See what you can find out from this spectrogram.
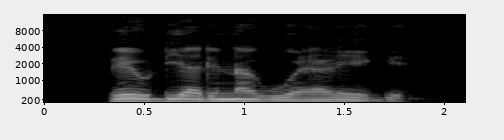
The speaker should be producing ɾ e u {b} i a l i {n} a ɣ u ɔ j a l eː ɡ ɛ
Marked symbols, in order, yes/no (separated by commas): no, yes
